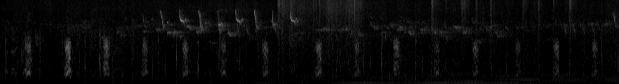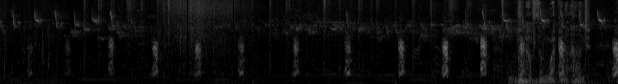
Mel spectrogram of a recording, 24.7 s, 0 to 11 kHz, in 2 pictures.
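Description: Dog barking repeatedly in Kingdom Come Deliverance 2, sharp barks at a steady rhythm over a low droning background, moderately near and carrying on throughout.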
